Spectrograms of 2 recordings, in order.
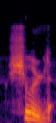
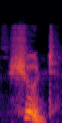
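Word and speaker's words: should: আমরা অনেকেই এটাকে বলে থাকি শুল্ড, আসলে এটার উচ্চারণ শুল্ড না, এটার উচ্চারণ হবে শুড।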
